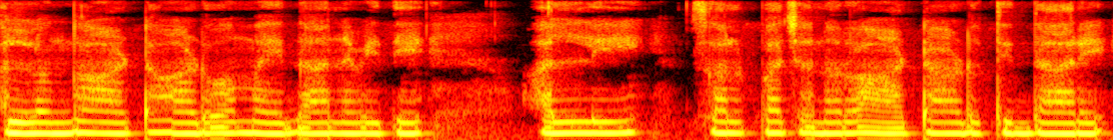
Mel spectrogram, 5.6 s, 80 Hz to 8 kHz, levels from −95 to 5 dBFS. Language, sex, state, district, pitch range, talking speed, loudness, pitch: Kannada, female, Karnataka, Bidar, 225-235 Hz, 110 wpm, -15 LUFS, 230 Hz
